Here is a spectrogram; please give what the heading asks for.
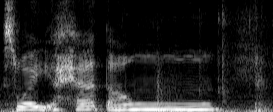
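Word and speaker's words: صيحة: ہا کے تلفظ کا دھیان رکھنا ہے کیونکہ ہا ہے, ہا بھی نہیں ہے اور خا بھی نہیں ہے. صیحۃ.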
